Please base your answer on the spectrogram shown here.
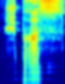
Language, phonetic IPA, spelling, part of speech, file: German, [ʃpʁɔs], Spross, noun, De-Spross.ogg
- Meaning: 1. sprout, shoot (young plant growing out of the ground; young twig growing on a plant); for outgrowths on potatoes, soybeans etc., the doublet Sprosse f is more usual 2. scion, descendant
